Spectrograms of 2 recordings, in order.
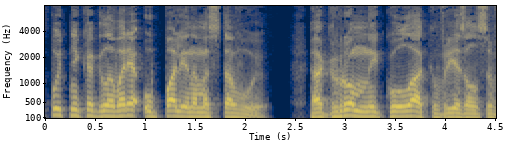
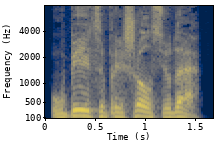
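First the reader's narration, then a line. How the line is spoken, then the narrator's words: Growling. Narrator (Russian): прорычал новоприбывший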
